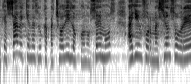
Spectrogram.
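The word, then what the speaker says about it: Pacioli: nombre en algunos casos nos tuvieron que decir que se pronunciaba pacholi Pero sabemos que es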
